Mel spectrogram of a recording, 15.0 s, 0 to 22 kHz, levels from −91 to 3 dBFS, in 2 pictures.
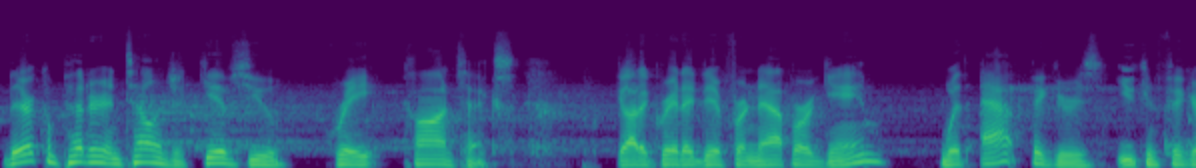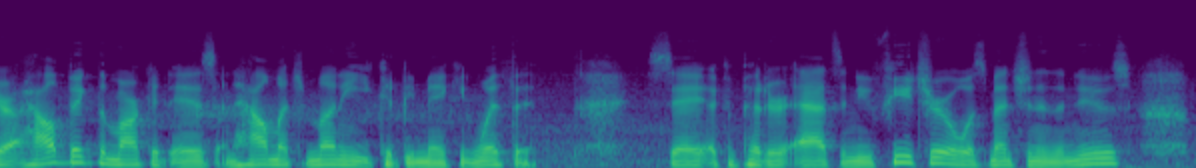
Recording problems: muffled; very; fading above 1.5 kHz
rain or running water; faint; throughout; 25 dB below the speech

